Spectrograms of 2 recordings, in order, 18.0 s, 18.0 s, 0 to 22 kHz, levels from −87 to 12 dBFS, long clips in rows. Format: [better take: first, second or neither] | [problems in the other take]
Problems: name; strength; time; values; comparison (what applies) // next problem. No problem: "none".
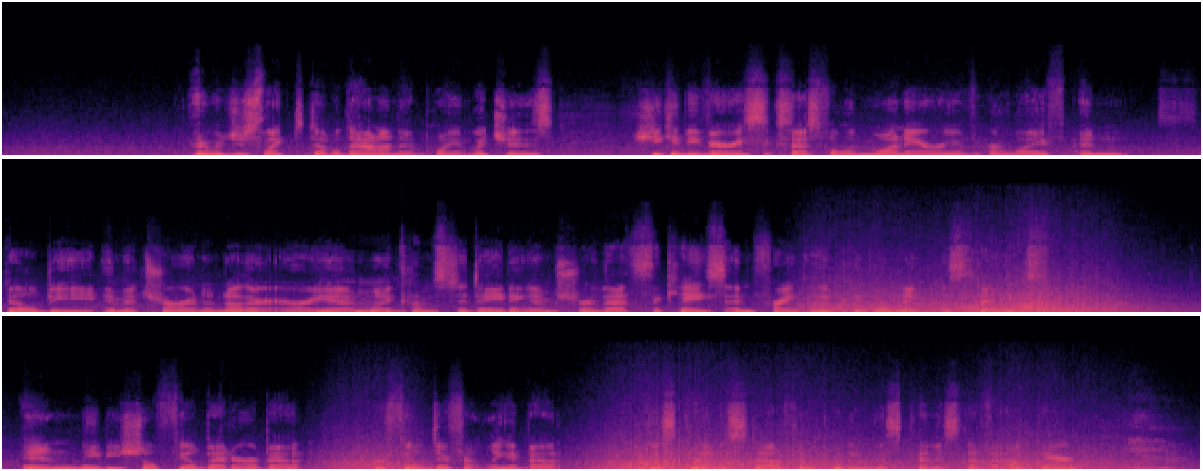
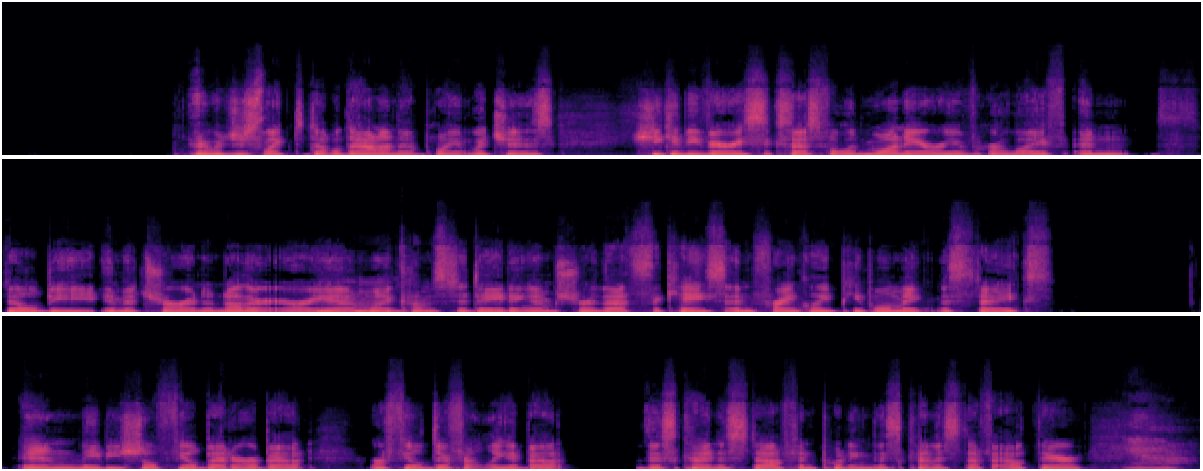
second | wind noise on the microphone; heavy; 1 dB below the speech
